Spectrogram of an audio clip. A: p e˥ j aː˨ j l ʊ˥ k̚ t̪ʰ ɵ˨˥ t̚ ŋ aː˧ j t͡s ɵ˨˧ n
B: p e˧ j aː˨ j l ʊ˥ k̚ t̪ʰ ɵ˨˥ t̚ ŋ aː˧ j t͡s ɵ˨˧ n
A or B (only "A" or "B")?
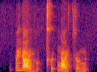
A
